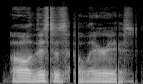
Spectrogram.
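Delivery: normal talking voice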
